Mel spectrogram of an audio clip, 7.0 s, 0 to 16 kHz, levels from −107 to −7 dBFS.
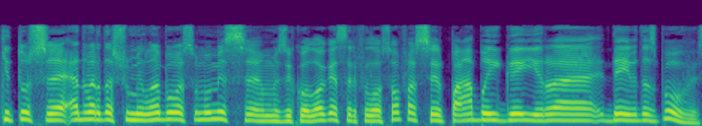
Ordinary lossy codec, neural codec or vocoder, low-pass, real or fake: MP3, 64 kbps; none; 7.2 kHz; real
